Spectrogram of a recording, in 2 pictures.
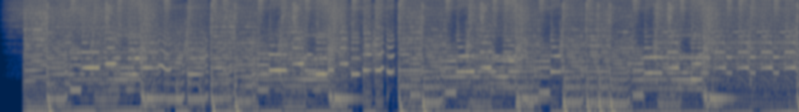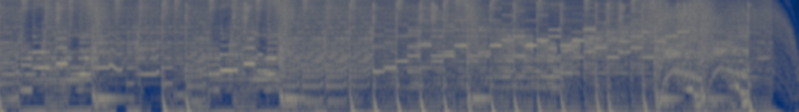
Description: short digitalized; The Bug Butcher

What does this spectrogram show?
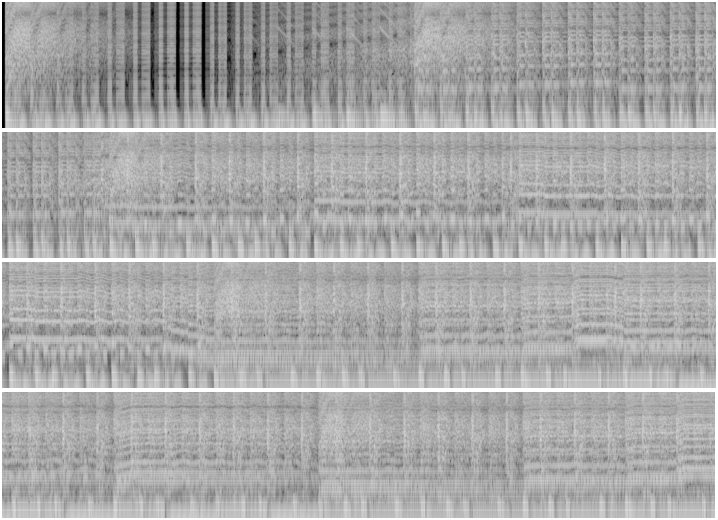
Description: Final Battle; Tower and Sword of Succubus

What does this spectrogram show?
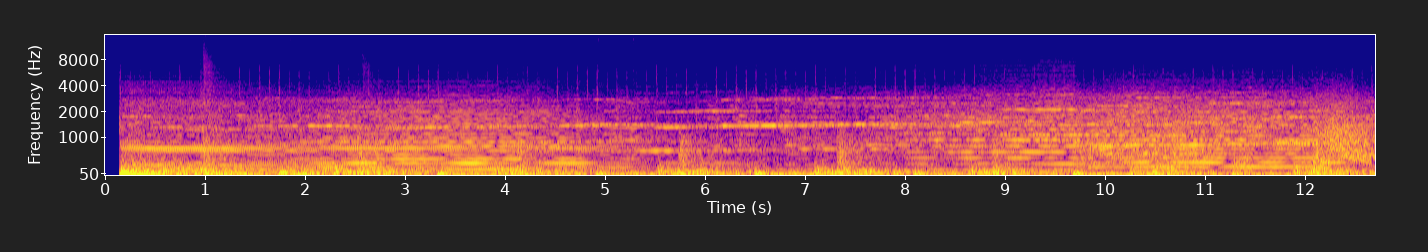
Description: Dragon Loop; Infinity Blade 3

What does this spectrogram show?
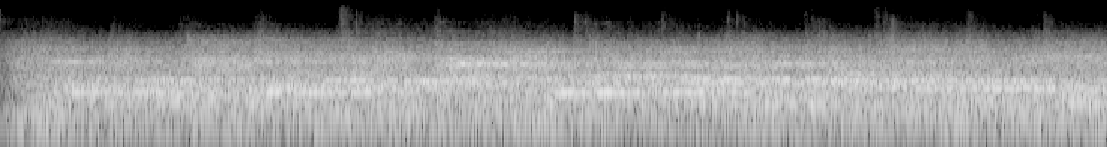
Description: Ambience; grimrush

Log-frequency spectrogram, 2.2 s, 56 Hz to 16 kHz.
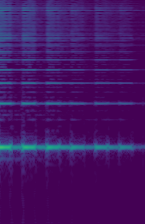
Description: Destroy Melod; Puddle; puddle plus ios gamerip 2018

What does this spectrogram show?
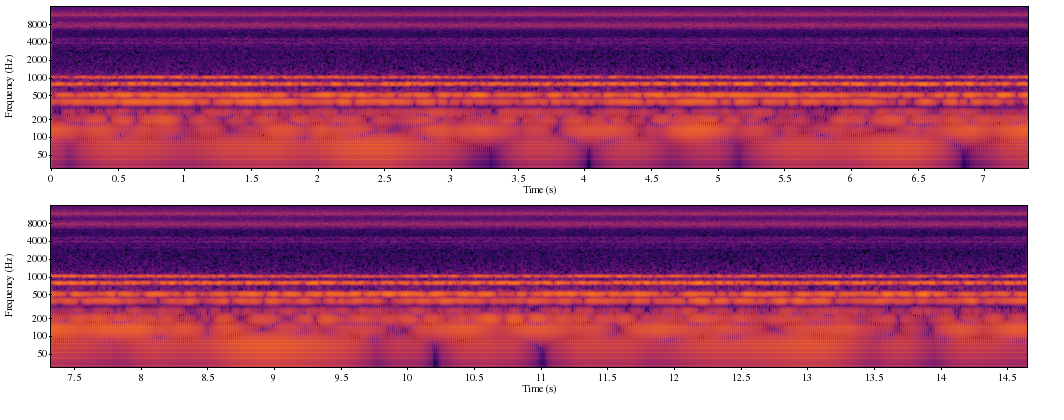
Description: amb portal

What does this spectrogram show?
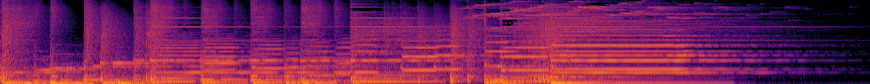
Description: Fanfare Perfect; Robbery Bob Man of Steal; Android

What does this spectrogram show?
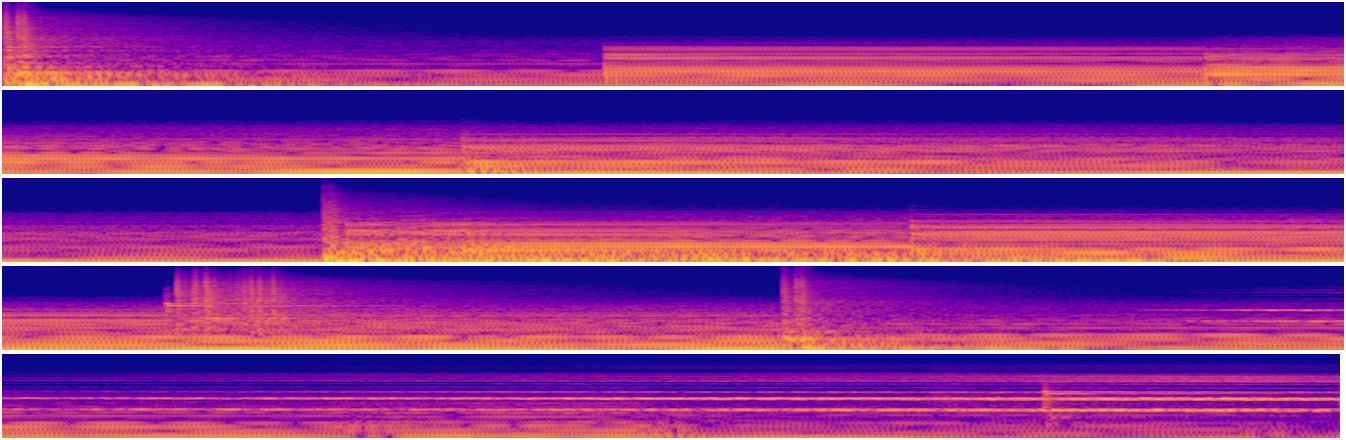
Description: Scary Dungeon Loop; Eternal Edge

